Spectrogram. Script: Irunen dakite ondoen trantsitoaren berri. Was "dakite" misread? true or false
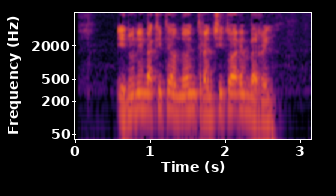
false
